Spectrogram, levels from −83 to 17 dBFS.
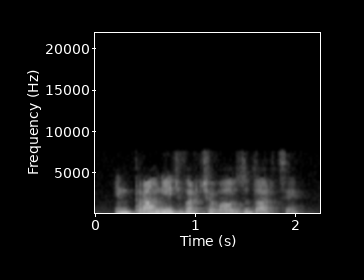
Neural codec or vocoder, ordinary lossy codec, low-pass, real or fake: none; AAC, 24 kbps; 19.8 kHz; real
